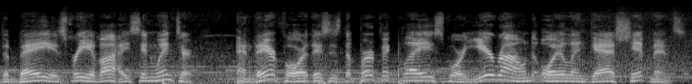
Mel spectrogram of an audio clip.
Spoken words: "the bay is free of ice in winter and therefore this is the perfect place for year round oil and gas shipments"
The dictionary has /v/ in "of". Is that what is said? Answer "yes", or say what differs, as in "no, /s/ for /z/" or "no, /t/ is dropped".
yes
